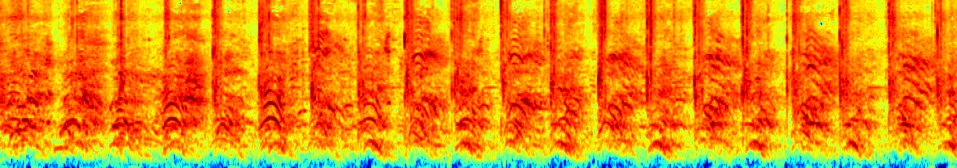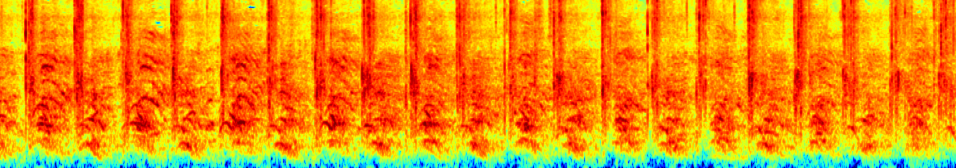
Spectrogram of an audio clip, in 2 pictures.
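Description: Crowd of mikoshi bearers chanting in unison as they shoulder a portable shrine, with about two shouts a second in a steady rhythm. A sharp clack lands on each beat.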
